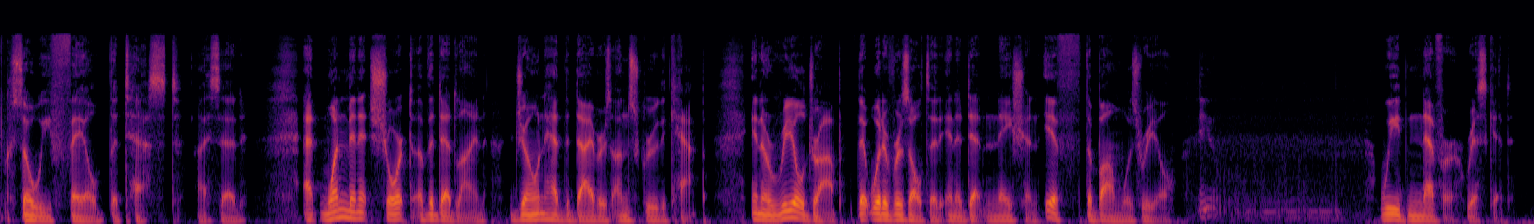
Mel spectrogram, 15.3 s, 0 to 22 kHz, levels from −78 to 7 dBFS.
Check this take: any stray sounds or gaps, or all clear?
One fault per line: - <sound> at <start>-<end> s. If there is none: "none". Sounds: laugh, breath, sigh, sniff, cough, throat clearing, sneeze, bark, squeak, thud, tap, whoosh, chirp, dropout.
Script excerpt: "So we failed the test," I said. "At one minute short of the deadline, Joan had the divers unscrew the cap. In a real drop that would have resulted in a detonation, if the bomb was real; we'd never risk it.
- sigh at 11.9-13.5 s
